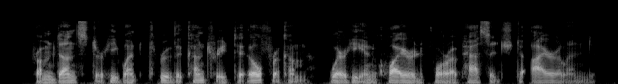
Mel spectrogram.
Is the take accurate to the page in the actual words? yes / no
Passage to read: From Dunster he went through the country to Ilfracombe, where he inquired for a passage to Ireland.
yes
